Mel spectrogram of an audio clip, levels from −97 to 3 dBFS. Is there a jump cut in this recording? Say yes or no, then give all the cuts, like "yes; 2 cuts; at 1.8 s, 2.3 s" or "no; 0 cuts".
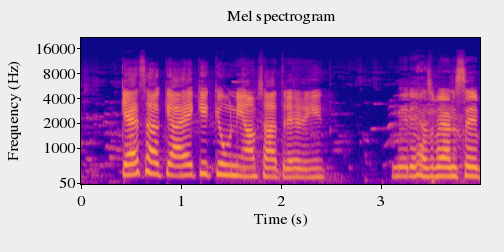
no; 0 cuts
